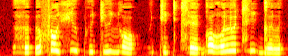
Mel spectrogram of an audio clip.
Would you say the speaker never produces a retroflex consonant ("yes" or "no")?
yes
